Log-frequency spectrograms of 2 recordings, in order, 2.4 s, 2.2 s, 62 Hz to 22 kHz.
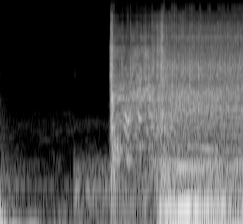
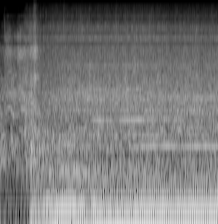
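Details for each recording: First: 2009 Mercedes B150, 221,000 km, after roadside replacement of a snapped belt following a rear crank seal leak repair: quick crank, clean catch, smooth steady idle with no squeal or chirp; quiet, normal start and idle, fixed. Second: 2009 Mercedes B-Class B150 with 221,000 km, after engine work and a snapped belt: engine idles with a thin steady whine, traced to the idler pulley/roller, so the pulley assembly will be replaced.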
